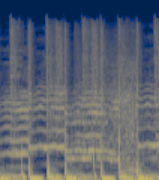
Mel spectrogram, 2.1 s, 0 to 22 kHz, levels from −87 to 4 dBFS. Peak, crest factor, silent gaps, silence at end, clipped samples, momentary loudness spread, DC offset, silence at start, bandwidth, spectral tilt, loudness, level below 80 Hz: -8 dBFS; 14 dB; none; 0 s; under 0.1%; 1 LU; under 0.1%; 0 s; 15 kHz; -4.5 dB/octave; -23 LUFS; -24 dBFS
